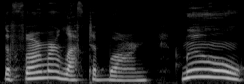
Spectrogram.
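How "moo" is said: cow moo. Acted. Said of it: "cried Cow".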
